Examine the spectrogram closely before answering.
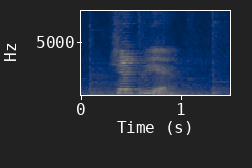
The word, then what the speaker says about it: क्षत्रिय: क्षत्रिय। क्षत्रिय। इसमें छोटी ई की साउंड आ रही है, क्षत्रिय।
